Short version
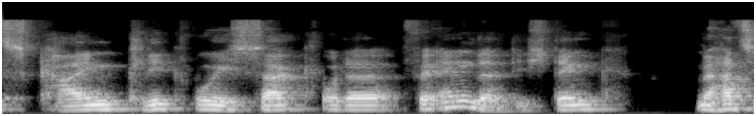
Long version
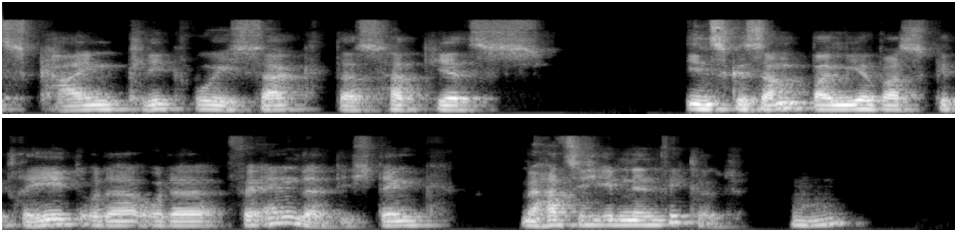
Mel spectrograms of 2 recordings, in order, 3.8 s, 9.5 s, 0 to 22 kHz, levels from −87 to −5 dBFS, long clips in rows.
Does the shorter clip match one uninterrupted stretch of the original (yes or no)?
no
